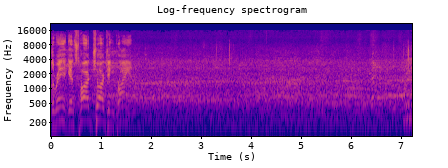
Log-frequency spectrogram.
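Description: A large crowd murmurs in a big echoing arena.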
